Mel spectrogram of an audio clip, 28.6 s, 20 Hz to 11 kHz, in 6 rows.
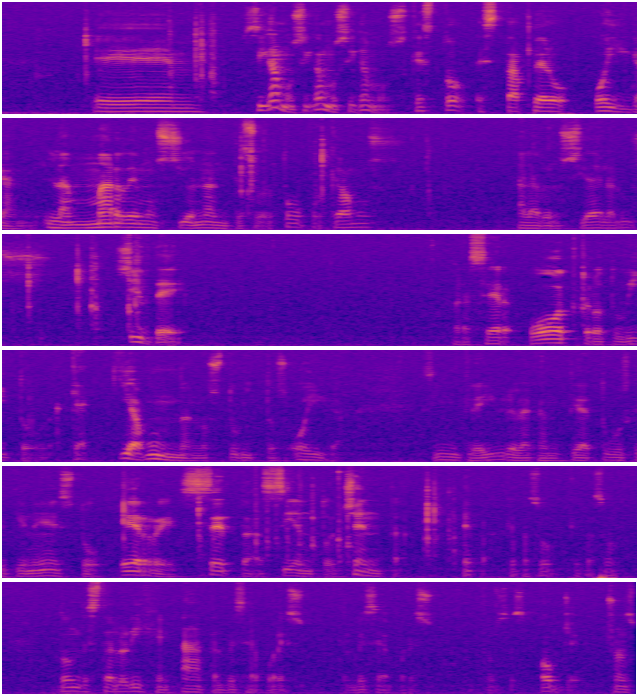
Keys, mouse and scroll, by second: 0.2 shift+middle click, 1.2 alt+shift+Tab, 6.3 alt+Tab, 6.7 alt+shift+click, 8.3 right click, 9.5 shift+d, 9.9 shift+Return, 11.0-12.4 drag, 13.2 KP_3, 16.7-18.0 drag, 19.4-20.7 typing, 21.0 KP_Enter, 21.7 ctrl+z, 26.9 click.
